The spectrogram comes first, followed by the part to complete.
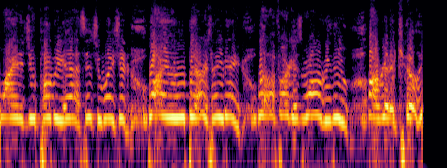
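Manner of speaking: very loud, shrill, furious, all-out screaming. Retelling how a boy yelled at a girl in front of everybody: imitating someone yelling. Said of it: "and he yelled at her?".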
